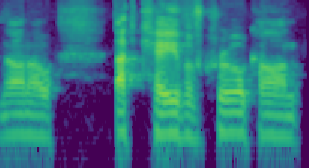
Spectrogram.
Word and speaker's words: Cruachan: So the pronunciation is Cruachan. No, it's a proper CH, Cruachan. It's a hard CH. Now, we've heard people mention, like when we go to Russia, people say Cruachan.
